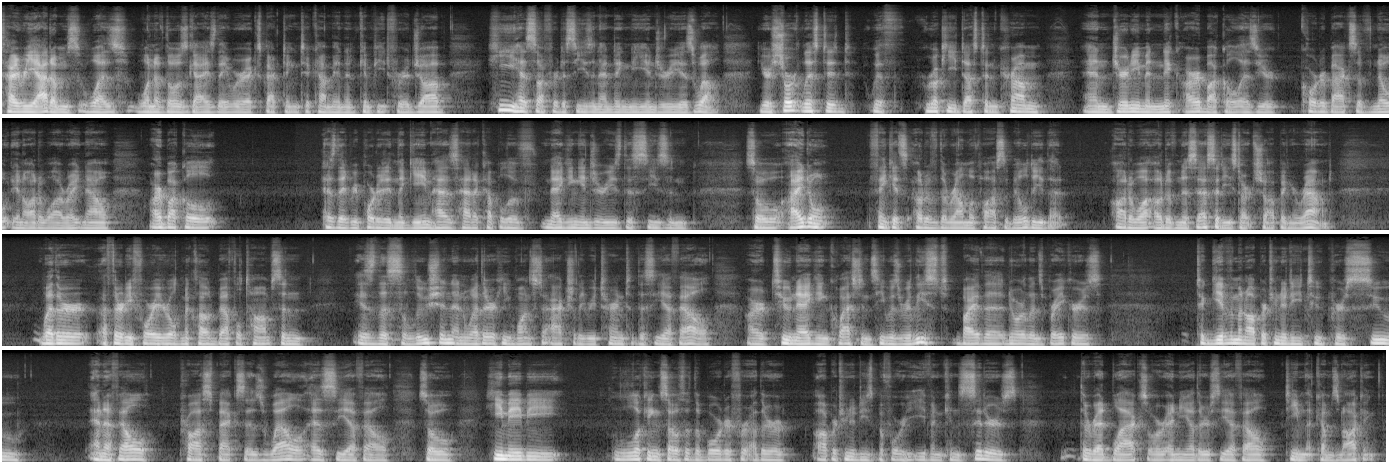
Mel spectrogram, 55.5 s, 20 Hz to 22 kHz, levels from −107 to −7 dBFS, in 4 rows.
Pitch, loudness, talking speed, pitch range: 105 Hz, -26 LUFS, 170 wpm, 95-115 Hz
